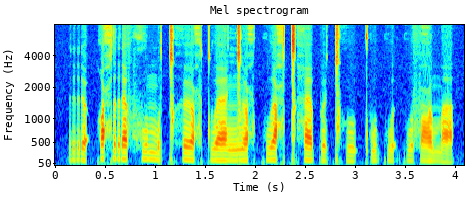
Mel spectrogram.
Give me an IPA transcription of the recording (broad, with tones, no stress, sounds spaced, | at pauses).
r ø˨ ʔ qʷ ɪ˦ ħ r æ˦ f xʷ ɛ˦ m ʊ˨ ǀʰ øː˦˨ ħ tʷ æː˦ ŋ͡ǀ ø˦ ħ kʷ ɛː˦ ħ ǀʰ æ˦ p ø˨ ǀʰ uː˨ ʔ kʷʼ ɛ˦ kʷ æ˦ ʔ kʷ a˦ f ʕ ʊ˦ m a˨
